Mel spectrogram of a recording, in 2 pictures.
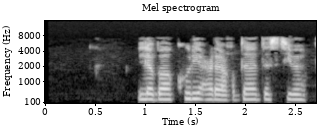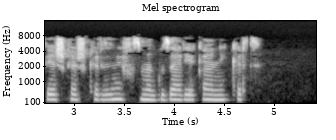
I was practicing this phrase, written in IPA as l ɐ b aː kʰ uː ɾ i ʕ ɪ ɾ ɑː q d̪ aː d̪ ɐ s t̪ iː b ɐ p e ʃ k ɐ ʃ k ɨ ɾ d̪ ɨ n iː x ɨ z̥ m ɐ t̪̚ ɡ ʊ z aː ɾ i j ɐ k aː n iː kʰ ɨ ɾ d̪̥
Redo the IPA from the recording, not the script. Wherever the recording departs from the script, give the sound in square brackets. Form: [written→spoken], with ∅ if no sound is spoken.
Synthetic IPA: l ɐ b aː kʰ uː ɾ i ʕ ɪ ɾ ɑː q d̪ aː d̪ ɐ s t̪ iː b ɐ p e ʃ k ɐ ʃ k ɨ ɾ d̪ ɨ n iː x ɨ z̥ m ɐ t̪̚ ɡ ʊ z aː ɾ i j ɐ k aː n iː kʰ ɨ ɾ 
